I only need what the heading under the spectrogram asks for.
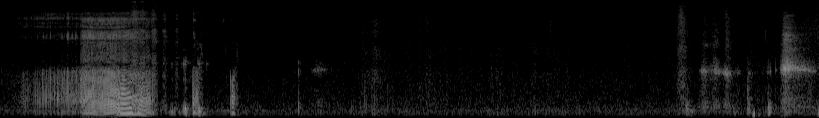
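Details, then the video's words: Scamper, a pet cat with no ears, snoring while asleep indoors: one loud, rasping, buzzy snore swells and fades over about a second, then soft breathy snorts and short clicks, a long quiet stretch, and a few faint breaths near the end. "Scamper the Snoring Cat with No Ears"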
